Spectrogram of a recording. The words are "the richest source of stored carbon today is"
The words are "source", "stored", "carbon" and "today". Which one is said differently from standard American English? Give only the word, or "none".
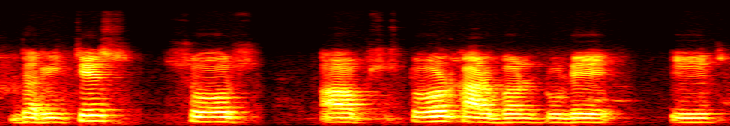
stored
